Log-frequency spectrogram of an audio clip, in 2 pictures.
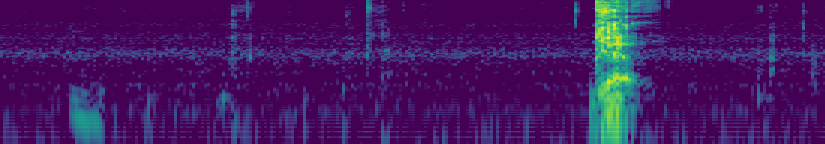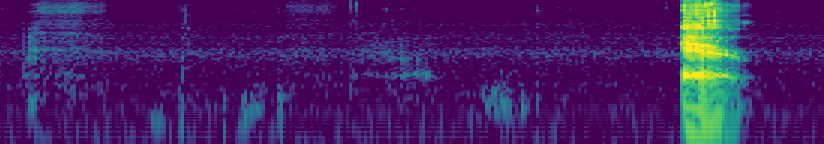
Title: Burping The Alphabet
